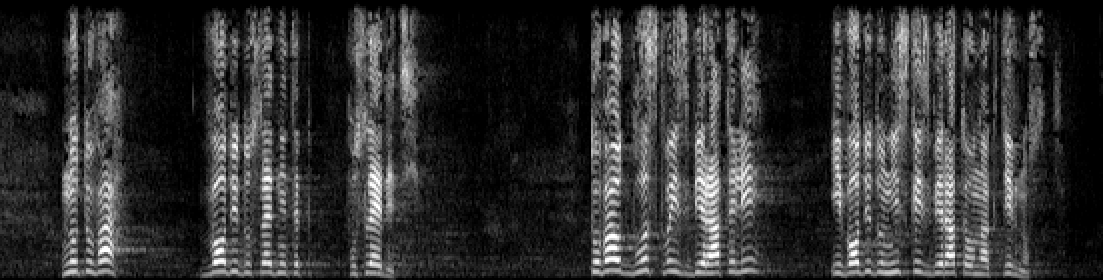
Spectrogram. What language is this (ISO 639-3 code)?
bul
